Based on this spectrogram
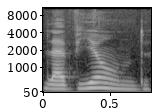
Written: meat

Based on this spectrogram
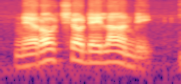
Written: Neroccio

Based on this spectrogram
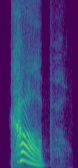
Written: cub

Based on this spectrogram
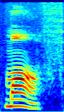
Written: moth

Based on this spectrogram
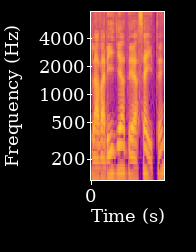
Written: dipstick

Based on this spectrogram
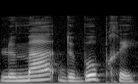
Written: bowsprit

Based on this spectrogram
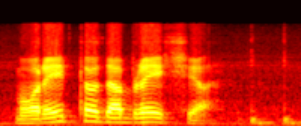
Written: Moretto

